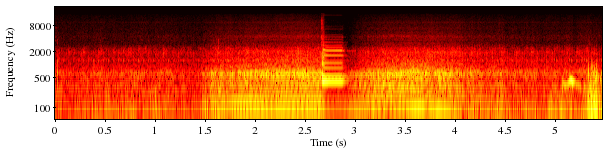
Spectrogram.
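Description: Off-road SUV engine revs up about a second and a half in and runs under load for a couple of seconds, with one short car horn toot in the middle of it; a low thump comes near the end.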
